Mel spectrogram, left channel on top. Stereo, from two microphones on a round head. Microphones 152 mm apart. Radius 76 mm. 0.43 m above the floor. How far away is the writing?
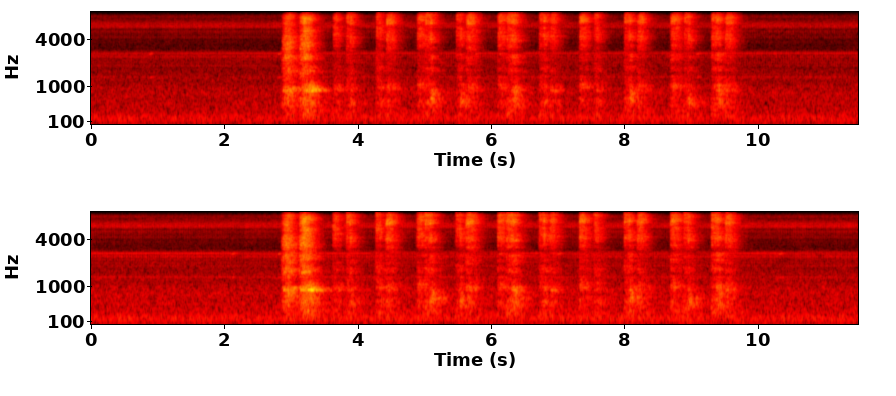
About 3.5 m.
